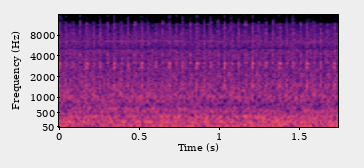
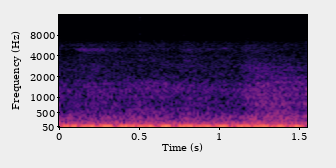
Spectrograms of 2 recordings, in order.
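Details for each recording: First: 2015 Kia Cerato after replacing the faulty injector: steady, even idle with a faint regular injector tick, no stumble or shake; scan tool shows no more misfires. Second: 2015 Kia Cerato with constant shaking at idle: low rumble with an uneven, stumbling pulse every few beats, one cylinder dropping out; scan tool live data points to cylinder 4 misfire, later traced to a faulty injector.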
